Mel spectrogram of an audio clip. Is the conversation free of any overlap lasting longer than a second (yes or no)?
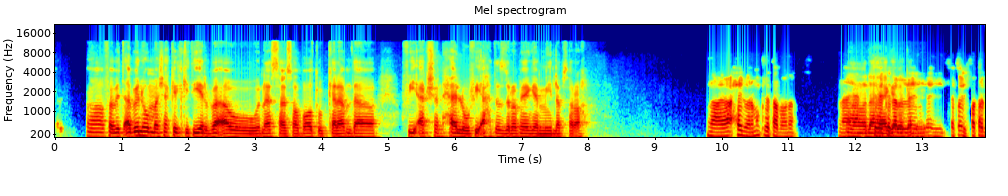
no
